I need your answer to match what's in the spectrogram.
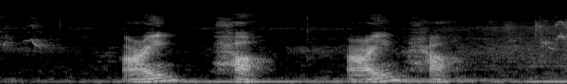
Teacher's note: وسط حلق میں سے عین اور حا ادا ہوتے ہیں حلق کے درمیان میں سے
